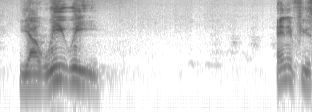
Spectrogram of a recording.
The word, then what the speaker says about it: Yahweh: it right, you have to say it right, Yahweh.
